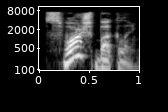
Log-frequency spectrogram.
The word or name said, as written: swashbuckling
